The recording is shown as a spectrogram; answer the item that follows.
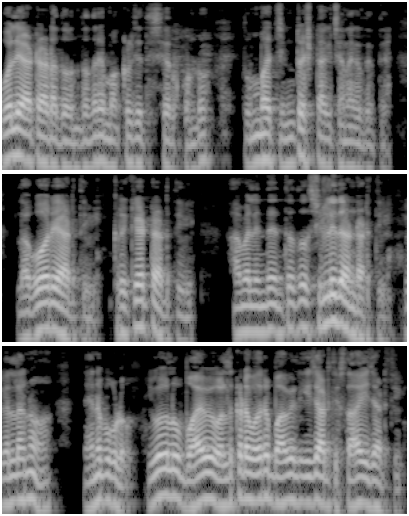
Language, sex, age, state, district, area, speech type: Kannada, male, 60+, Karnataka, Chikkaballapur, rural, spontaneous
